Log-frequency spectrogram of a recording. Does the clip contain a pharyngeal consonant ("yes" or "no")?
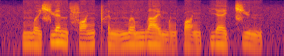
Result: no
